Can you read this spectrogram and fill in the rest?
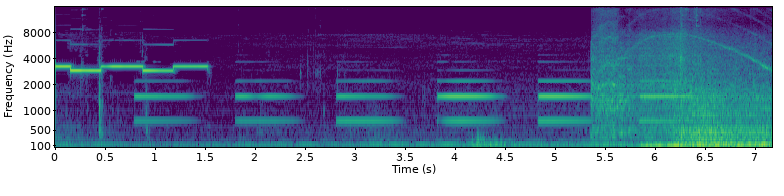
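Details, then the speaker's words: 2004 Ford E-350 Super Duty V10 van, 70,000 miles, first start after sitting about six years, following a tune-up, fresh fuel and new filters and fluids: warning chimes, then it cranks and catches into a steady, slightly rough idle; runs, though dirty. "Well, that's a good sign. Real dirty, but she's running."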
